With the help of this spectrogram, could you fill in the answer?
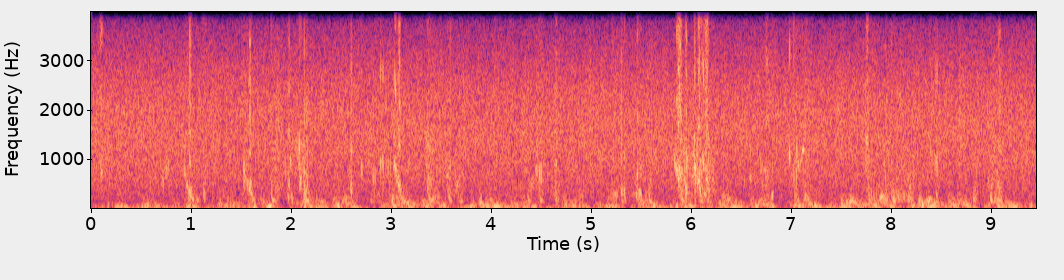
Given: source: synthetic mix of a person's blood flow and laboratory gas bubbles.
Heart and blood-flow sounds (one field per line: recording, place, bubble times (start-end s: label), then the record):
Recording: Doppler ultrasound of blood flow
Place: precordium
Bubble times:
0.08-0.13 s: bubbles
0.59-0.78 s: bubbles
0.90-1.21 s: bubbles
1.49-1.66 s: bubbles
1.79-2.31 s: bubbles
2.54-3.19 s: bubbles
3.33-3.45 s: bubbles
3.50-3.86 s: bubbles
4.32-4.56 s: bubbles
4.62-4.74 s: bubbles
4.81-4.95 s: bubbles
5.11-5.67 s: bubbles
5.79-6.40 s: bubbles
6.57-6.85 s: bubbles
6.94-7.16 s: bubbles
7.72-8.24 s: bubbles
8.37-8.50 s: bubbles
8.77-8.88 s: bubbles
8.95-9.19 s: bubbles
From the record:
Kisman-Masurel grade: 243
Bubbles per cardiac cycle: several, 3 to 8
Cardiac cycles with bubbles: 100%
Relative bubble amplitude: loud (0.450 to 0.775)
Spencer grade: 3 (all of the cardiac periods contain showers or single bubble signals, but not dominating or overriding the cardiac motion signals)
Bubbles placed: anywhere in the cardiac cycle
